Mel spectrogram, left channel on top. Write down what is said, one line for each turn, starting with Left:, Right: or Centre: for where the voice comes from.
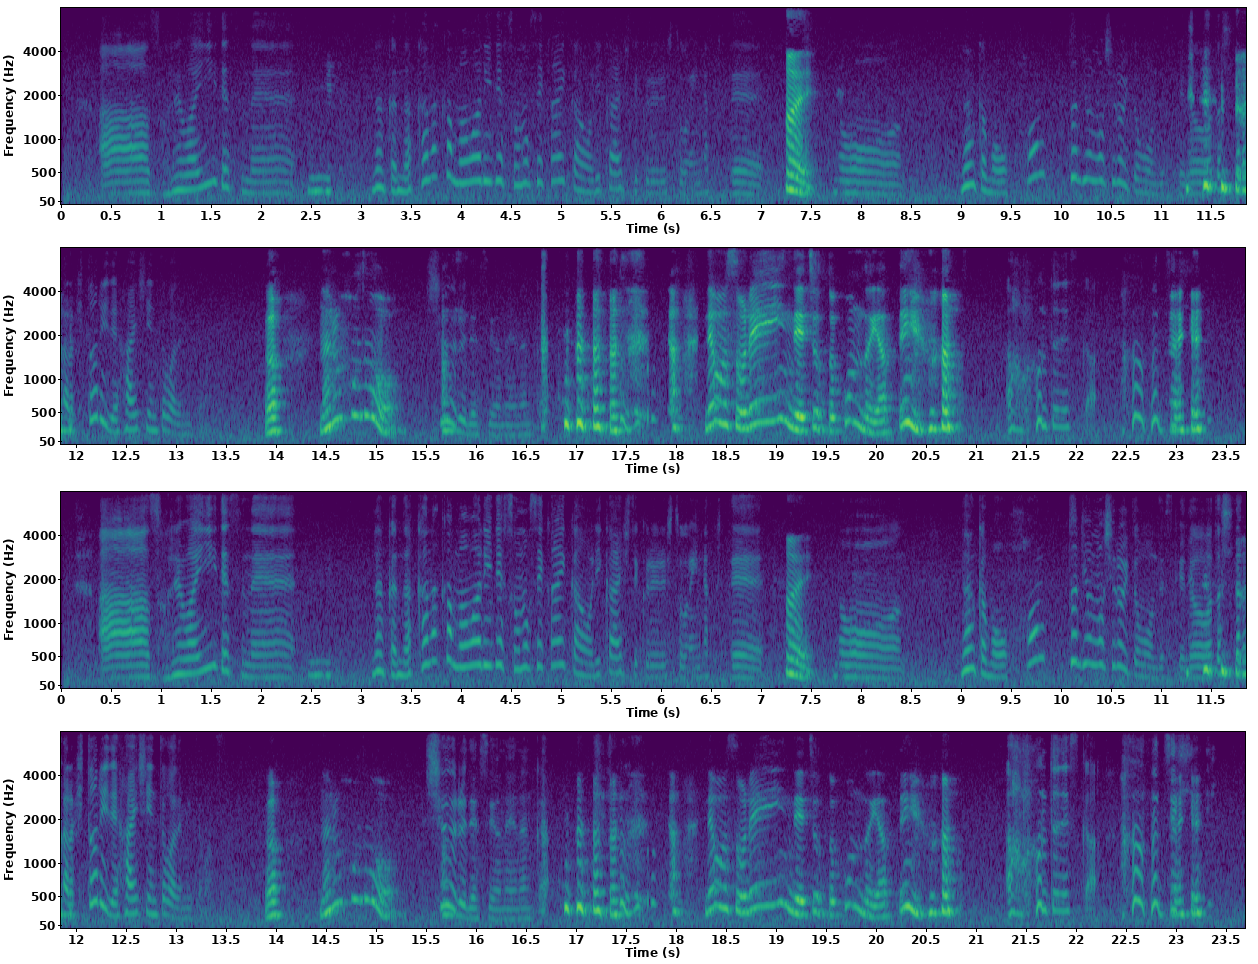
Right: ああ、それはいいですね。
Left: <laughs>
Right: なんかなかなか周りでその世界観を理解してくれる人がいなくて、
Left: はい。
Right: もう、なんかもう本当に面白いと思うんですけど、
Left: <laughs>
Right: 私だから一人で配信とかで見てます。
Left: あ、なるほど。
Right: シュールですよね、
Left: あ、
Right: なんか。
Left: <laughs>
Right: <laughs>
Left: あ、でもそれいいんでちょっと今度やってみます。
Right: あ、本当ですか。<laughs> ぜひ。
Left: はい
